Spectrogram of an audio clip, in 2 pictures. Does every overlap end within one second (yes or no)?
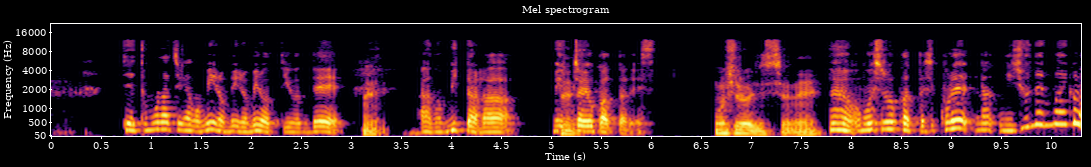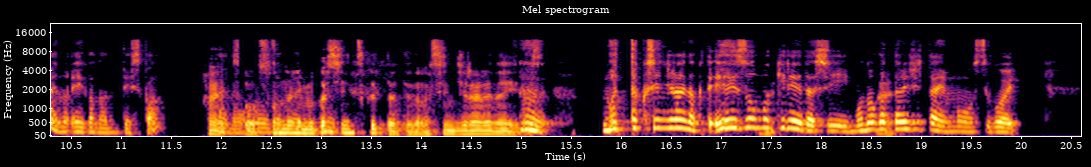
no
